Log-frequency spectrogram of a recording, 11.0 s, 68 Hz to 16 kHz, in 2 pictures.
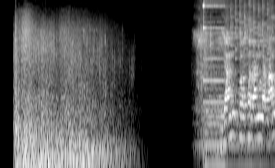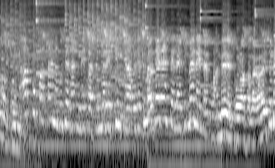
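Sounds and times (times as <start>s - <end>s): explosion boom: 0.3s - 3.0s.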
